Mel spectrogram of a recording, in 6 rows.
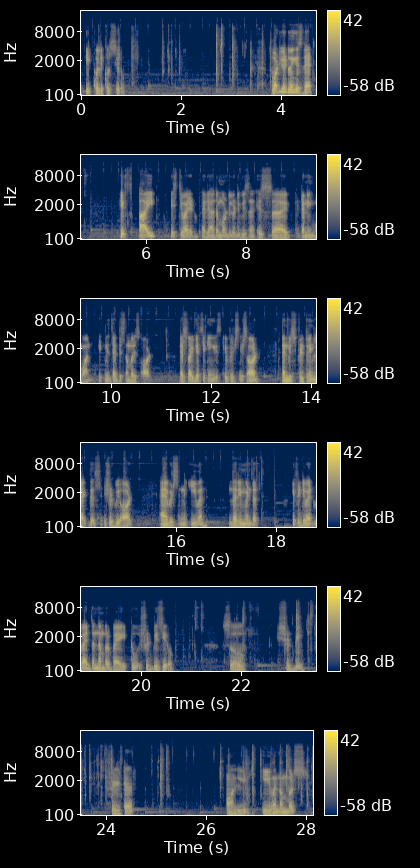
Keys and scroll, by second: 0.7 ctrl+v.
